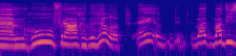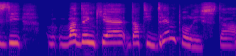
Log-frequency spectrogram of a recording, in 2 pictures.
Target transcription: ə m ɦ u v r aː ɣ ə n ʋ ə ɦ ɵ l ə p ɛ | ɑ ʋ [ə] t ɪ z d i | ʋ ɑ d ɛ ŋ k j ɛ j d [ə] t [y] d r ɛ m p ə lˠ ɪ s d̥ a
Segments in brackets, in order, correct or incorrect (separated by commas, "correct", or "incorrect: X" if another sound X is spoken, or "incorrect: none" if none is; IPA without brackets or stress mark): incorrect: ɑ, incorrect: ɑ, incorrect: i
